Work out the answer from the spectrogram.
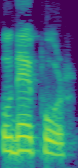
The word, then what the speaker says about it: Udaipur: How is it pronounced in Hindi? It's Udaipur.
